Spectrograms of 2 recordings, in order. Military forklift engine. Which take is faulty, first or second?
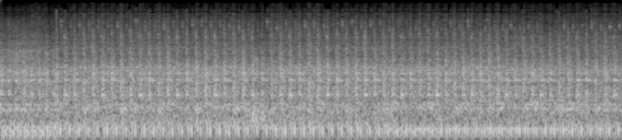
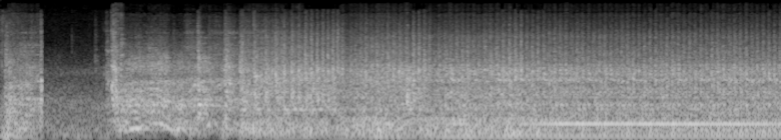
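second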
